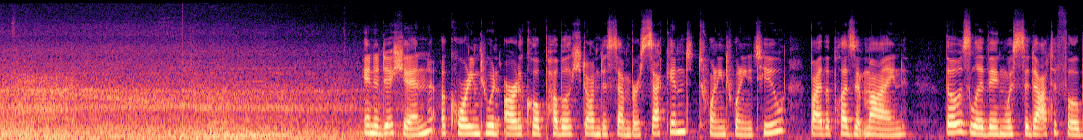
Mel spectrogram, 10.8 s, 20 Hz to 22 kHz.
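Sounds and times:
street traffic with cars and trucks: 0.0 - 6.0
speech: 3.6 - 10.8.

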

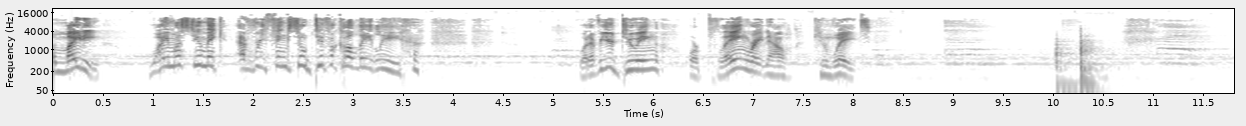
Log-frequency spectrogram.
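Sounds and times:
speech: 0.0 - 4.0, 5.2 - 8.2
heavy knocks on a door: 10.0 - 10.6.

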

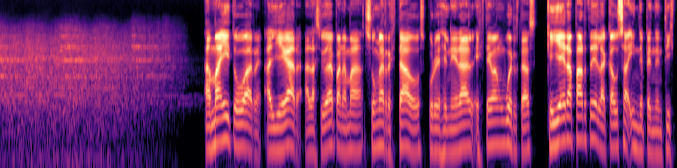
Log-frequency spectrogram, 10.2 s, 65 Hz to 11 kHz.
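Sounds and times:
faint metallic squeals of train on rails: 0.0 - 3.1
train rumbling on rails: 0.0 - 3.2
speech: 3.1 - 10.1.

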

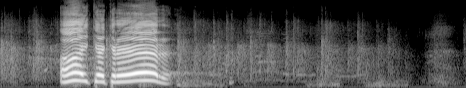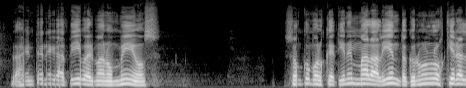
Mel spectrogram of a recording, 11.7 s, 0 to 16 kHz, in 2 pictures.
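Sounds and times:
audience applauding: 0.0 - 6.0
speech: 0.8 - 2.3, 6.0 - 7.9, 9.4 - 11.6.

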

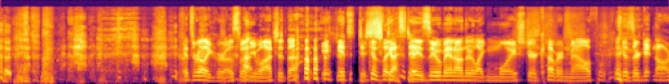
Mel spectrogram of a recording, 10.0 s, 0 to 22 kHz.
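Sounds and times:
speech: 0.0 - 1.0, 2.6 - 10.0
heavy rapid panting: 0.0 - 2.9
laughter: 0.0 - 6.3, 9.0 - 9.7.

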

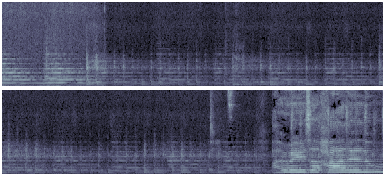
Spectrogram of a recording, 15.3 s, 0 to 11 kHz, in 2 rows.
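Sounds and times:
church bells pealing: 0.0 - 2.1
speech: 13.8 - 15.1.

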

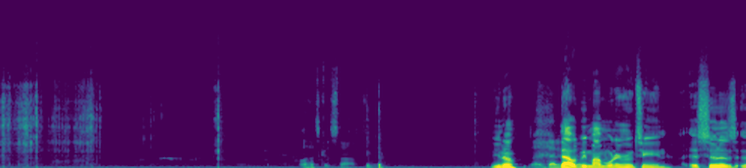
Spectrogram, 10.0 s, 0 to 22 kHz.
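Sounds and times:
paper packet torn open: 0.0 - 1.4
rustling and shuffling of packet contents being sifted: 0.0 - 3.0
speech: 4.1 - 5.3, 6.6 - 9.9.

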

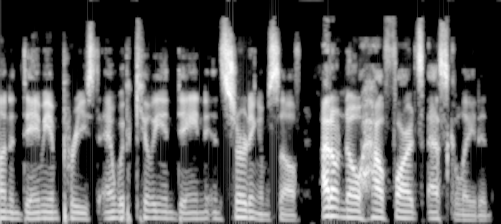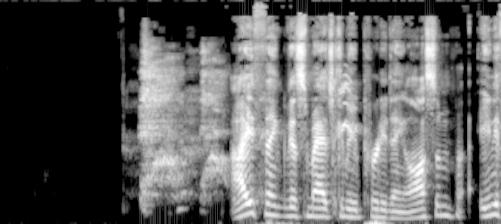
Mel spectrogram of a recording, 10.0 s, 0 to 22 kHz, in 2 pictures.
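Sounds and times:
speech: 0.0 - 5.0, 7.3 - 10.0
man's single harsh cough: 6.4 - 7.4.

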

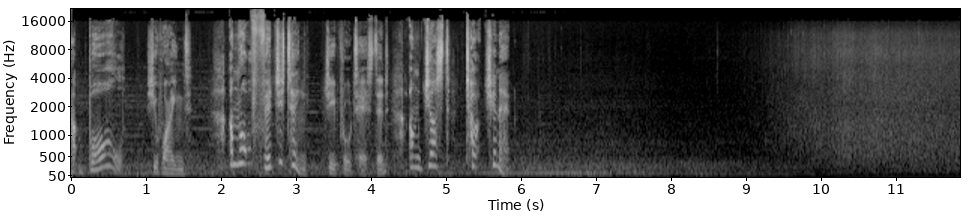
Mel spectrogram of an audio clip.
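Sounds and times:
speech: 0.0 - 6.0
gentle breeze with low wind rumble: 0.0 - 11.8
ocean waves at a beach: 9.1 - 11.8.

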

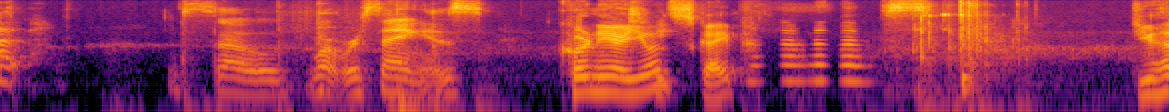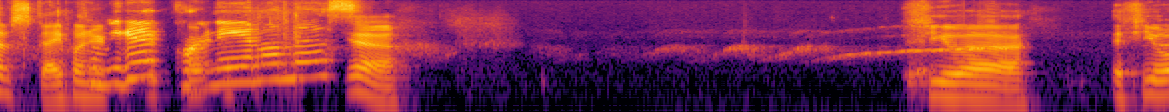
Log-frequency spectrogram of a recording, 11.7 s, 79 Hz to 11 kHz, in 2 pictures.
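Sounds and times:
speech: 0.8 - 5.0, 5.6 - 8.0, 10.4 - 11.6
ambulance siren passing along a street: 5.3 - 6.1, 6.8 - 11.0.

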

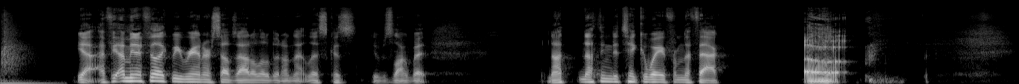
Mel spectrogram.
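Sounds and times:
speech: 0.8 - 4.6, 5.4 - 7.3, 8.0 - 8.4
man burping loudly and deeply: 8.0 - 9.0
faint breathy exhale: 8.8 - 10.1.

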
